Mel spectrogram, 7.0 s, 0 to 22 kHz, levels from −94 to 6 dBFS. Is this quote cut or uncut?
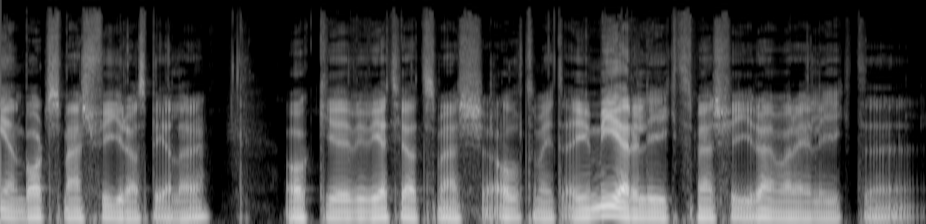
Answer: uncut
